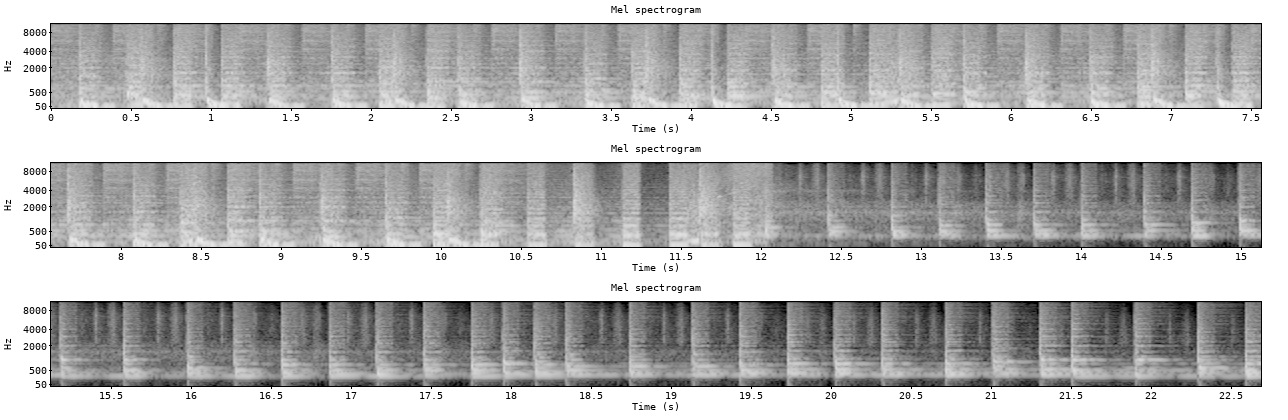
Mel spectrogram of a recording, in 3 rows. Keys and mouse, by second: 10.2 click, 10.9 click, 19.7-21.4 drag.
